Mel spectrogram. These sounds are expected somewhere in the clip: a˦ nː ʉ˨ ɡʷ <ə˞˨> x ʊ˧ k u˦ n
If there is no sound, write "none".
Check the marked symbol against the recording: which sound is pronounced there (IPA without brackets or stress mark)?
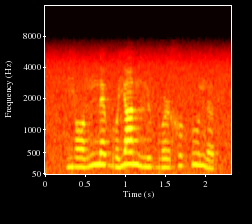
ə˞˨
